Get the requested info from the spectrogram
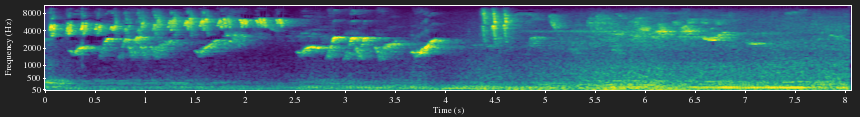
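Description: Horsfield's bushlark (branjangan) singing: quick runs of repeated chirping notes for about four seconds, then fainter, scattered notes. A low rumble comes up underneath in the second half.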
